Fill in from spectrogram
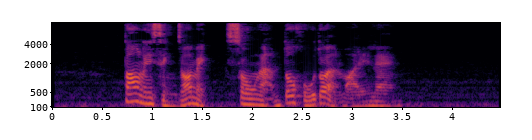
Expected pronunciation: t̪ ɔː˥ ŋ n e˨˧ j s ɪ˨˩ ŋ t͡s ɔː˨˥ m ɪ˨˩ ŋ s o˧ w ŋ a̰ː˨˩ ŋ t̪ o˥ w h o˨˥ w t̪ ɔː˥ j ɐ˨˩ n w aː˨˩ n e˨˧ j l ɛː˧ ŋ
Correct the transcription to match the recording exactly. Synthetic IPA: t̪ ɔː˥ ŋ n e˨˧ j s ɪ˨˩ ŋ t͡s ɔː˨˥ m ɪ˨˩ ŋ s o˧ w ŋ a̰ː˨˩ n t̪ o˥ w h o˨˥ w t̪ ɔː˥ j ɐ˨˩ n w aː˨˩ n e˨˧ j l ɛː˧ ŋ

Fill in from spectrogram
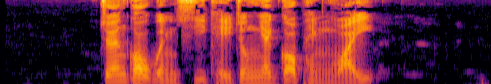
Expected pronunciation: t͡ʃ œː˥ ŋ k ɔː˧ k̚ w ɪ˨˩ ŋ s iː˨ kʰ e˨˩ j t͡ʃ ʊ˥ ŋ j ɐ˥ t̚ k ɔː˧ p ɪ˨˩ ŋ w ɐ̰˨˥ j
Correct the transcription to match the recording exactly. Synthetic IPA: t͡ʃ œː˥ ŋ k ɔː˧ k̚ w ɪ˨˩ ŋ s iː˨ kʰ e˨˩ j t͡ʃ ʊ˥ ŋ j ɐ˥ t̚ k ɔː˧ pʰ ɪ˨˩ ŋ w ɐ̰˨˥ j

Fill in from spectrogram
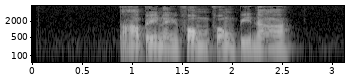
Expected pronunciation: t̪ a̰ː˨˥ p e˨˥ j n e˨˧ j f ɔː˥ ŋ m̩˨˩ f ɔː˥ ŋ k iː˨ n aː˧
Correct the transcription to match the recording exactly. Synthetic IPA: t̪ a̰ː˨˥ p e˨˥ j n e˨˧ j f ɔː˥ ŋ m̩˨˩ f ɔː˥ ŋ p iː˨ n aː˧

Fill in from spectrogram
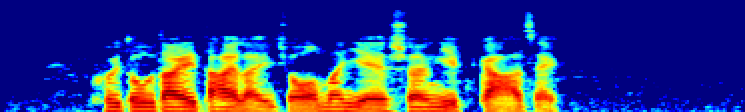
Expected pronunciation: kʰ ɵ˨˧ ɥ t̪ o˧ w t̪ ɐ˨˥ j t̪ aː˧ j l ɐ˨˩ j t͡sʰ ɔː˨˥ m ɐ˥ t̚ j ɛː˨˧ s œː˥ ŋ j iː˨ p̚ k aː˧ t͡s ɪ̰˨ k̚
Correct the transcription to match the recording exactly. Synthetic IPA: kʰ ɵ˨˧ ɥ t̪ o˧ w t̪ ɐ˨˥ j t̪ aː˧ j l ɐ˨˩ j t͡s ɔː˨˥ m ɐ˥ t̚ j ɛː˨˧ s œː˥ ŋ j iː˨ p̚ k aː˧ t͡s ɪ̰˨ k̚

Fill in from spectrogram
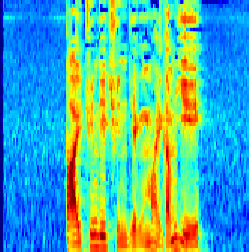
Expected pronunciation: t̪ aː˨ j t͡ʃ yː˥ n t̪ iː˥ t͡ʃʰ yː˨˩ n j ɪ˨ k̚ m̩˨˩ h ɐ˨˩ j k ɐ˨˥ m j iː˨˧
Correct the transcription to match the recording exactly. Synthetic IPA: t̪ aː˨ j t͡ʃ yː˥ n t̪ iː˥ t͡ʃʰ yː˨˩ n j ɪ˨ k̚ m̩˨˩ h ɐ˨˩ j k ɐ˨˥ m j iː˨˧

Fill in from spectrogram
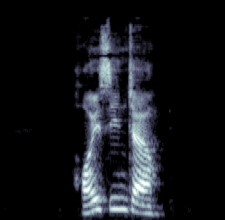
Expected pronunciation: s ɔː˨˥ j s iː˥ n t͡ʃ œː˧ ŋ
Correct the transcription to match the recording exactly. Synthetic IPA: h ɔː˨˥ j s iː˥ n t͡ʃ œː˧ ŋ

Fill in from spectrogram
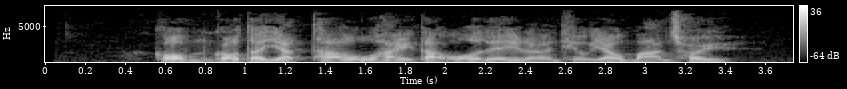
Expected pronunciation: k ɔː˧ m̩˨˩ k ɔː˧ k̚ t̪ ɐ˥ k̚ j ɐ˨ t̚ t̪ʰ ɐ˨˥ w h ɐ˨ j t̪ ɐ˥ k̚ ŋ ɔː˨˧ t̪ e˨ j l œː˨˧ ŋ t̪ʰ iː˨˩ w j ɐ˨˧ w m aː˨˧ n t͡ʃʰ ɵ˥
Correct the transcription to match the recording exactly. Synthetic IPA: k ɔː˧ m̩˨˩ k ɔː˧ k̚ t̪ ɐ˥ k̚ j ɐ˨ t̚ t̪ʰ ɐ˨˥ w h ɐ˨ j t̪ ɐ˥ k̚ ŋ ɔː˨˧ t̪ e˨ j l œː˨˧ ŋ t̪ʰ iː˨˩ w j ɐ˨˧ w m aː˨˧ n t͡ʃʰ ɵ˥

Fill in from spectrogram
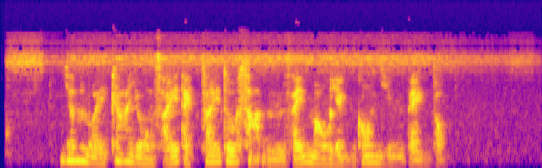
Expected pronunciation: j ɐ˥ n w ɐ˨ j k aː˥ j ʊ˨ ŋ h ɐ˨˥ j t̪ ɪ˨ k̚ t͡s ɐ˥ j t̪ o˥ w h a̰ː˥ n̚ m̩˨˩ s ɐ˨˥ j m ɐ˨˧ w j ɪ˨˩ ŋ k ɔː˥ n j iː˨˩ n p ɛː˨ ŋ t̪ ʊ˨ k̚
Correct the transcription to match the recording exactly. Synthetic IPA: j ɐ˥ n w ɐ˨ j k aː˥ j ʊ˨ ŋ s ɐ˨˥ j t̪ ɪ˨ k̚ t͡s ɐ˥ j t̪ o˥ w s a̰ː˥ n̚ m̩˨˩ s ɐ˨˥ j m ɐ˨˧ w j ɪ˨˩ ŋ k ɔː˥ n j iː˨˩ n p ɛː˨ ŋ t̪ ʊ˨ k̚

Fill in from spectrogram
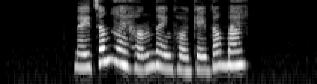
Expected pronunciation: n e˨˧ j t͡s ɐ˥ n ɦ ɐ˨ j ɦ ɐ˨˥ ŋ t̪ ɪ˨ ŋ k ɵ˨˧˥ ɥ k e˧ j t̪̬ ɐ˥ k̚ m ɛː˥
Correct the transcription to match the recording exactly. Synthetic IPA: n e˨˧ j t͡s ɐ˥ n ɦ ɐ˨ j ɦ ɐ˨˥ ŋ t̪ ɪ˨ ŋ kʰ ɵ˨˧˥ ɥ k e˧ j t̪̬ ɐ˥ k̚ m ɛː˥

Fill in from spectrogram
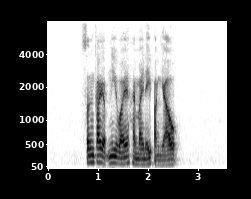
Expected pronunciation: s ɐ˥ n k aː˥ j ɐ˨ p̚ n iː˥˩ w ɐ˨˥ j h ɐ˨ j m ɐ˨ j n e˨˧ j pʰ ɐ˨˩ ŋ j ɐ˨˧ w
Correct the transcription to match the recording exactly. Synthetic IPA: s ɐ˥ n k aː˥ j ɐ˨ p̚ n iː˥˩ w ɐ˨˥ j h ɐ˨ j m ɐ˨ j n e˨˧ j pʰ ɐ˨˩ ŋ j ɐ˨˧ w

